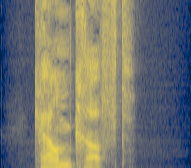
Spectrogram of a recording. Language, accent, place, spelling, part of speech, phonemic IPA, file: German, Germany, Berlin, Kernkraft, noun, /ˈkɛʁnˌkʁaft/, De-Kernkraft.ogg
- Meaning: 1. nuclear power (power from nuclear reactions) 2. nuclear force, nuclear interaction (strong interaction as well as weak interaction and nucleon-nucleon interaction)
